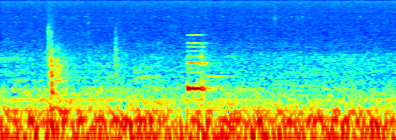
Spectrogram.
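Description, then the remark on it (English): A short electronic beep from computers sounds once midway, preceded by a couple of sharp clicks, all over a steady low rumbling background with no one speaking. “That incessant beep, beep, beep, beep, beep, beep, beep, beep, beep, beep, beep, beep, beep, beep, beep, beep. It drives me insane.”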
